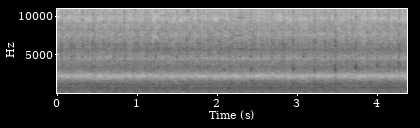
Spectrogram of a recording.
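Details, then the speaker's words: VW Beetle (Fusca) air-cooled engine idling after carburetor cleaning and moving the alternator fan away from the shroud; steady hiss and whir with a thin high whine remains, owner suspects a bearing inside the alternator. "limpei o treinador e montei de novo para tirar o barulho mas ainda tá um pouco de barulho ainda porque provavelmente é um rolamento aqui dentro do alternador"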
